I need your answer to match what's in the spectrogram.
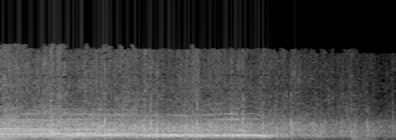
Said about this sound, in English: Everybody, big round of applause.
